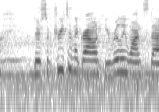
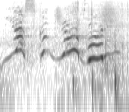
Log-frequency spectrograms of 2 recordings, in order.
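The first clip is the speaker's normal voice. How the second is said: high excited praise; much slower than usual. Real, not acted. Praising dog after release.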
